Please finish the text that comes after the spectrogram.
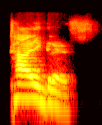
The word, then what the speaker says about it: tigress: But if you look at the same word with the ESS as suffix, still the stress is on tiger. Tiger, tigress.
